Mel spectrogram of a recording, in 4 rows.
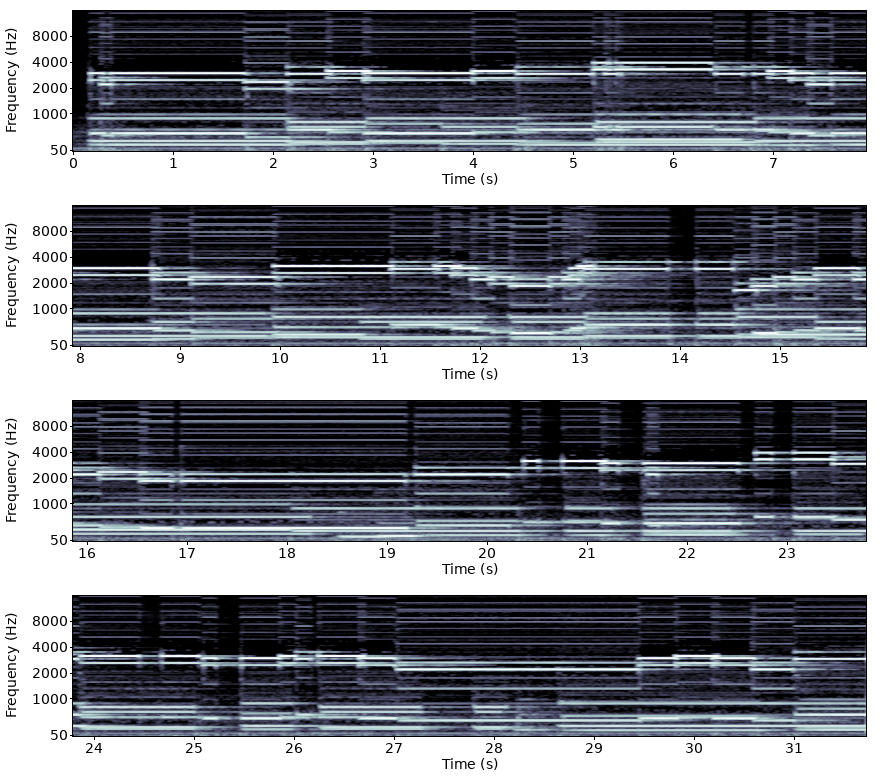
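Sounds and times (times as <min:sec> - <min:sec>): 
Tzschoeckel pipe organ playing: 0:00.0 - 0:31.7.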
